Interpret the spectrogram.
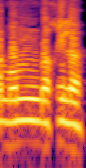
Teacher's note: مثلا مم بخیلہ میں نون کے بعد با ہے نون ساکن کے بعد، تو نون ساکن کو میم سے بدل کر پڑھا · تنوین یا نون ساکن کے بعد با آئے تو نون کو میم سے بدل کر غنہ اور اخفاء کے ساتھ پڑھیں گے، ٹھیک ہے، اسی کو اقلاب کہتے ہیں۔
